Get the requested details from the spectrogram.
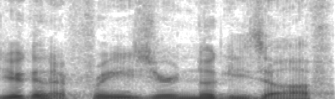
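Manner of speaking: ordinary talk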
